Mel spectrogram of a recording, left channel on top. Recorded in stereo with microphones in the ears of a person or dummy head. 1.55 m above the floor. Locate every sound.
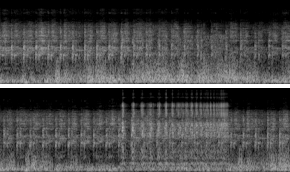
1.2 s a dropped coin: 60° right (ahead or behind)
